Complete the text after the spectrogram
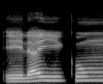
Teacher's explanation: গুন্নাটা টান নয়, গুন্নাটা আওয়াজটা নাকের মধ্যে ধরে রাখতে হবে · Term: নাকের টান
